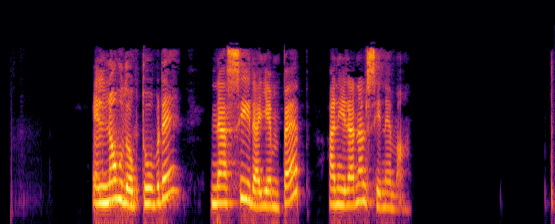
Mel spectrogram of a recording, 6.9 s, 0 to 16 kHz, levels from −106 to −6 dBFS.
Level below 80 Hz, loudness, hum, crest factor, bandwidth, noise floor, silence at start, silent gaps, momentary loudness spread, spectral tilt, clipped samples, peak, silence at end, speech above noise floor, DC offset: -62 dBFS; -17 LUFS; none; 18 dB; 8.2 kHz; -75 dBFS; 1.15 s; 2.56-2.63 s; 14 LU; -3.5 dB/octave; under 0.1%; -2 dBFS; 1.9 s; 59 dB; under 0.1%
